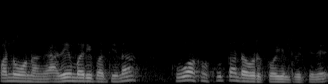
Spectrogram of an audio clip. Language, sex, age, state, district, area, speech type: Tamil, male, 30-45, Tamil Nadu, Viluppuram, urban, spontaneous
